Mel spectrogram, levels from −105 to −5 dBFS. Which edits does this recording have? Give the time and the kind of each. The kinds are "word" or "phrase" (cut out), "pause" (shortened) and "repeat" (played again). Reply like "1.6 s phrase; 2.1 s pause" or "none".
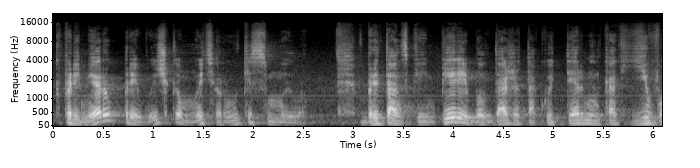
none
